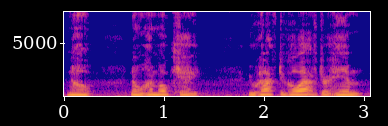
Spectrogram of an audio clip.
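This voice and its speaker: A man's voice: on the high side, fairly even intonation, moderate pace, breathy edge. A man playing a shaken but principled police commissioner in a comic book dramatic reading, anguished and insistent.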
